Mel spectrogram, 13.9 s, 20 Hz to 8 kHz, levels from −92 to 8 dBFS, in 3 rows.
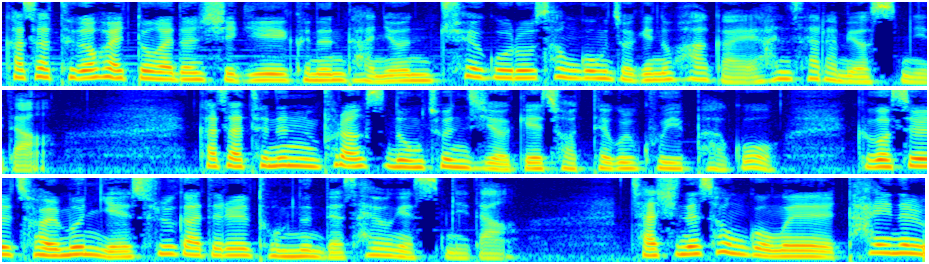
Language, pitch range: Korean, 145-200 Hz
